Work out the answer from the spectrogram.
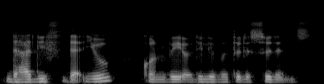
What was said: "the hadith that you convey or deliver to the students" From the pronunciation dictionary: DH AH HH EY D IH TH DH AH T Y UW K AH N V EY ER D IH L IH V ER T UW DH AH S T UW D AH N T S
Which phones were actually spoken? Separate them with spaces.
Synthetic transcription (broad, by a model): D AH HH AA D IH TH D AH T Y UW K AH N V EY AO D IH L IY V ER T UW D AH S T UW D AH N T S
